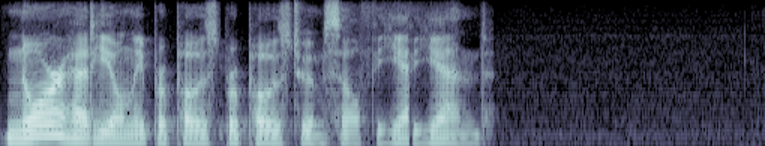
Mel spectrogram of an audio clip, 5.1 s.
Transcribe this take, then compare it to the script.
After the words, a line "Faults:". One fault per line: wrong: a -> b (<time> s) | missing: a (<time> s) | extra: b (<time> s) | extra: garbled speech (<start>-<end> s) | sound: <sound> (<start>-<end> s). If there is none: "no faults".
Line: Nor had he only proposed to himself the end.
Nor had he only proposed proposed to himself the the end.
Faults:
extra: proposed (1.4 s)
extra: the (2.7 s)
